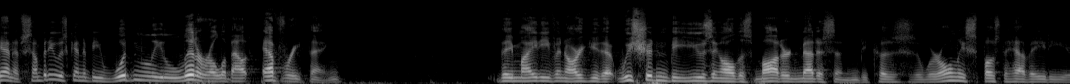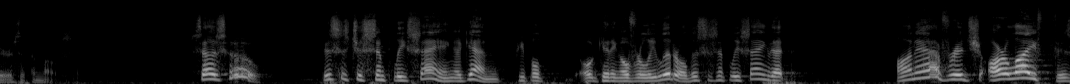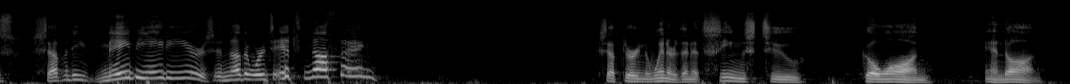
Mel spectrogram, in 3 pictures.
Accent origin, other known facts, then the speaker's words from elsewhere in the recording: California, United States; And I grew up in Southern California.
